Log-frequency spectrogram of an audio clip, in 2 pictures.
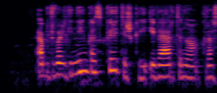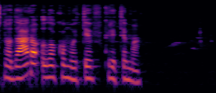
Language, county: Lithuanian, Panevėžys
